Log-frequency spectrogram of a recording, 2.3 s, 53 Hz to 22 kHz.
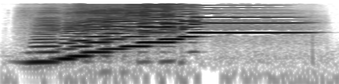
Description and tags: This is a recording I made during a practice session. Played on an M. Hohner Special 20.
